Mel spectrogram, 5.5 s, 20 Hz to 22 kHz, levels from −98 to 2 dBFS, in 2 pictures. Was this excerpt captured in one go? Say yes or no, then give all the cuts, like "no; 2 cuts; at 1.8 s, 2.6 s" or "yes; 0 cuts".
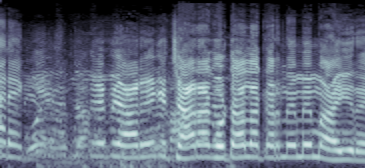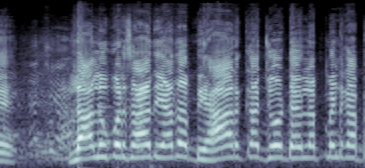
yes; 0 cuts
